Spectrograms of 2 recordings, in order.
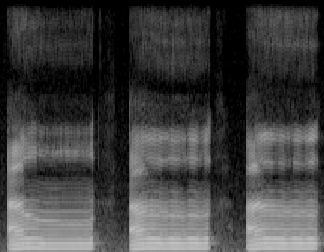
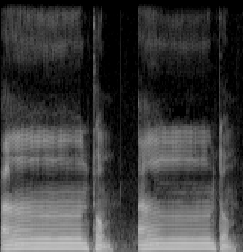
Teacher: الان زبان من هیچ نقشی نداره در تلفظ این صدا از بینی میاد · رقی هم نیست اون موقع نون از مخرج خودش ادا نمیشه صدا از بینی خارج میشه مقداری هم در هنگام تلفظ صدا رو در بینی نگه می‌داریم بهش میگیم اخفا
